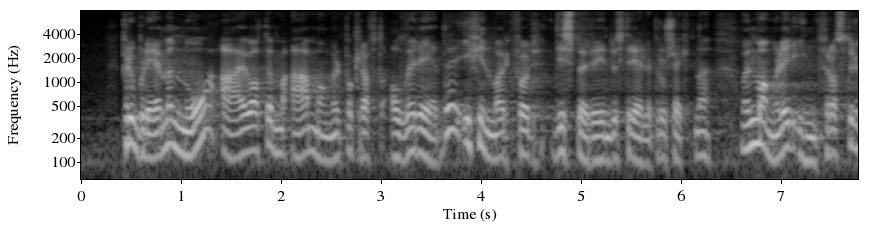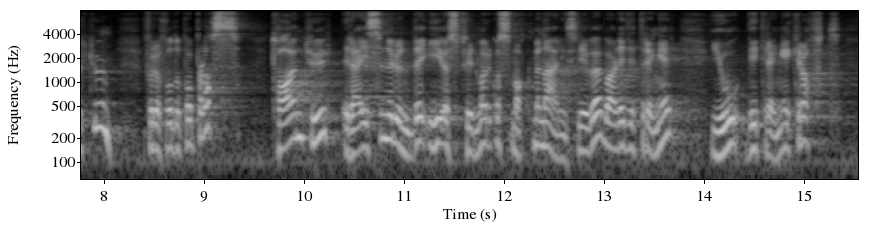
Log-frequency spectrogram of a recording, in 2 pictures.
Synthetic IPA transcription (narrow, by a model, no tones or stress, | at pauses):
pʰɾʊbleːmənoːæɾjʊɑt̪̚d̪ɛæɾmɑŋːəlpʰɔkʰɾɑft̪ɑlːəɾeːd̪əʔɪfɪnmɑɾkfɔɾd̪ɪst̪œɾəɪnd̪ʉst̪ɾɪɛlːəpʰɾʊʂɛkt̪ənəɔd̪ɛnmɑŋləɾɪnfɾɑst̪ɾʉkt̪ʰʉːəɳ | fɔɾɔfoːd̪ɛpɔpʰlɑs | t̪ʰɑːɛnt̪ʰʉːɾɾæɪsɛnɾʉnd̪əʔɪœst̪fɪnmɑɾkɔsnɑkːmɛnæːɾɪŋsliːʋəʋɑːæɖɛd̪ɪt̪ʰɾɛŋːəɾjuːd̪ɪt̪ʰɾɛŋːəɾkʰɾɑft̪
